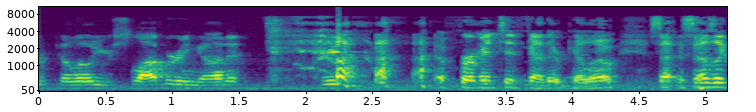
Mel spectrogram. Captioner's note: laughs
